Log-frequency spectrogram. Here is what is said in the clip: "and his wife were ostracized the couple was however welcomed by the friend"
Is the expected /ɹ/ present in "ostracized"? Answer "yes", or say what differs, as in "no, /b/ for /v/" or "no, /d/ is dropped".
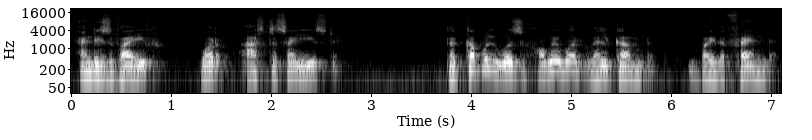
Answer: no, /ɹ/ is dropped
